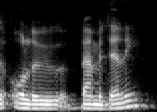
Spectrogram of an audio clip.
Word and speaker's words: Olu Bamidele: to welcome our guest today his name is all Oh Bama deli very good very well pronounced thank you very much I've been practicing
